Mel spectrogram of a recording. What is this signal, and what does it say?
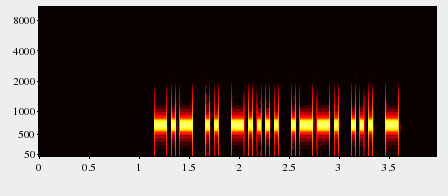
Morse code, heard as a keyed tone, about 28 wpm, 700 Hz. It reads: KI6PST
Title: USA Call Signs 28wpm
